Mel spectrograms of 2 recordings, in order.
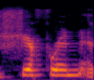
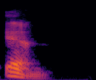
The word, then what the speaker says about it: Shifrin: My full name is Austin Shifrin, and that last name is spelled Shifrin.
